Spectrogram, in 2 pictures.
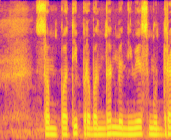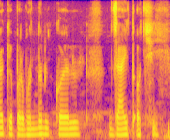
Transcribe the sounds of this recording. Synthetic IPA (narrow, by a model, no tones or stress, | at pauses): səmpət̪ipɾəbənd̪ʱənmeniʋesmud̪ɾakepɾəbənd̪ʱənkəeld͡ʒait̪ət͡ʃʰḭ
